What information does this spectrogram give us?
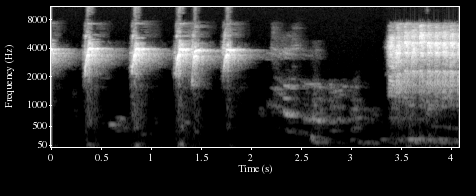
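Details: Greater green leafbird song aimed at provoking competition birds: five strong, slurred falling chips, a few soft lower notes, then a sudden dense, buzzy trill.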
